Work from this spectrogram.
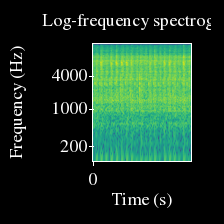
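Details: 1975 Honda XL250 during a revival, running after the owner believed he had sorted out a brief rough-running episode, while the lights are tested. An even, steady single-cylinder thump at a quick idle with no misses or popping: running clean.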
